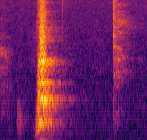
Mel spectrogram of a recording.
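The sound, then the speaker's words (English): A single loud, sharp bark from the dog Parker, followed a second later by a shorter, quieter bark or yip, with a faint murmur just before. “Like, evidently, Parker did not like Alf either.”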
